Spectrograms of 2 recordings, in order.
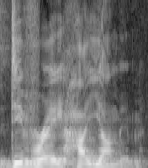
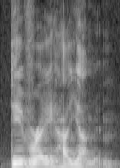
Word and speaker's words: דברי הימים: And the Hebrew word for Chronicles is Divrei Hayamim, Divrei Hayamim.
